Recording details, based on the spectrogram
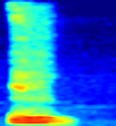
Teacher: eu tenho o, que é a vogal, e o U, que é a semivogal, que é pronunciado com menos intensidade, né? É uma semivogal, então é esse fonema átono, esse fonema mais fraquinho.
